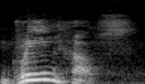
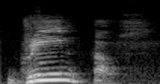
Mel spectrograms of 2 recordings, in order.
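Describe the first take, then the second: No difference in how they are said.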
